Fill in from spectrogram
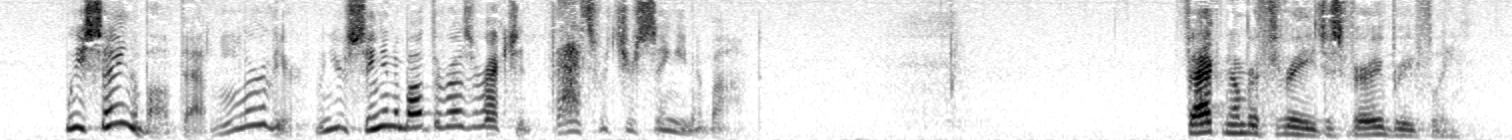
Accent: Rockford, Illinois, United States; also born or lived in Chicago; I was about 9 years old. We moved from Rockford to closer to Chicago, went to this little church

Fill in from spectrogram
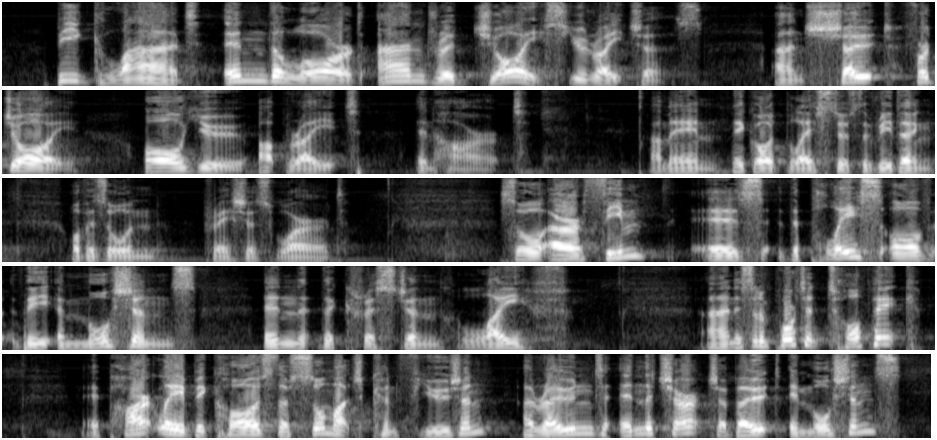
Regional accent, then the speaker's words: Scotland, United Kingdom; now in United States; I'm from South Texas. No, originally from Scotland, and we moved here about 11 years ago, and only last year, actually, we became full-blooded American citizens

